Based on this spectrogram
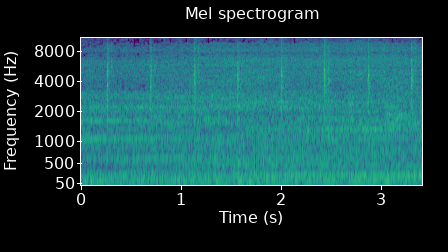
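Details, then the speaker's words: Chinese diesel heater installed in a camper, running on a higher setting: steady low hum with a crisp tick about every half second from the fuel pump; normal, and ticking grows at higher settings. "So it's on right now. So you can kind of hear it ticking. The fan is very low. You can barely hear it blowing, but it's blowing nice and warm."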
